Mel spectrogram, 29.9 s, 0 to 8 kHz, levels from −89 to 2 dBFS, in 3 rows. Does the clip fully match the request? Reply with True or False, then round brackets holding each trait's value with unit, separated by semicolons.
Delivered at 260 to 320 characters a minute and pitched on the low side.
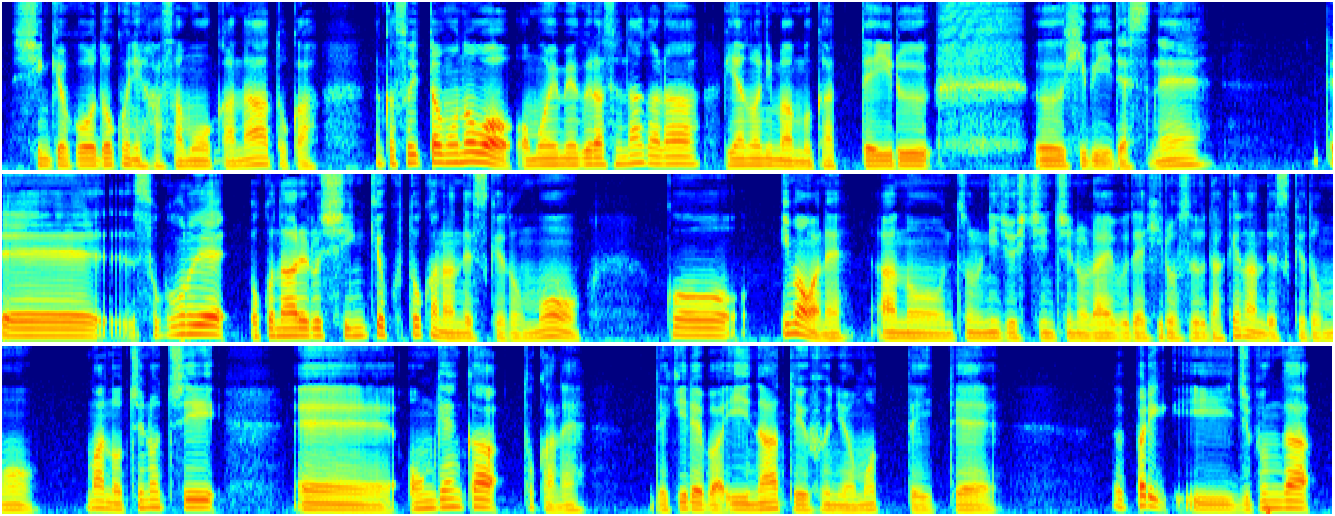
True (265 characters per minute; 105 Hz)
